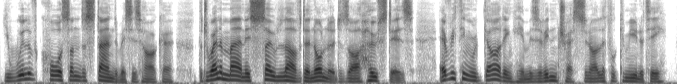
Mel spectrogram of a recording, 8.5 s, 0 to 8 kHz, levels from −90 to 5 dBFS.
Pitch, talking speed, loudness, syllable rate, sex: 120 Hz, 210 wpm, -18 LUFS, 6.2 syllables/s, male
